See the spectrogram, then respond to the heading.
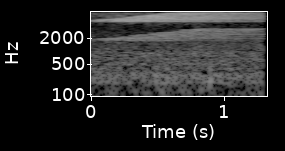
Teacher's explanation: the CH sound in back of the throat is one of the hardest sounds we have in the German language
